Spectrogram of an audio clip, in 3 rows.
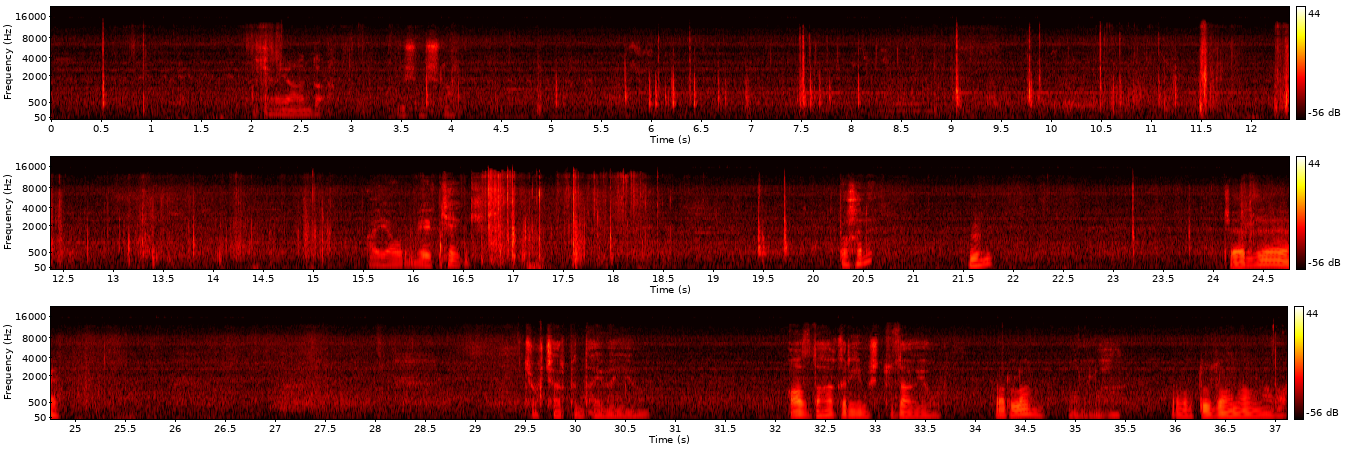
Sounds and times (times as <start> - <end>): Speech: 2.0 - 4.2, 15.5 - 16.8, 24.1 - 24.9, 29.5 - 30.8, 32.1 - 37.1.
